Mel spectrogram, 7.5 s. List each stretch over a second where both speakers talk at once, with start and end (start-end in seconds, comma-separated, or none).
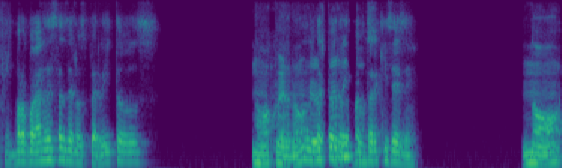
3.9-5.1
